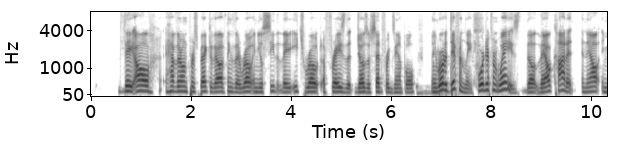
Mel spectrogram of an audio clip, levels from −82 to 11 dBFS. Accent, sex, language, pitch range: American, male, English, 145-175 Hz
